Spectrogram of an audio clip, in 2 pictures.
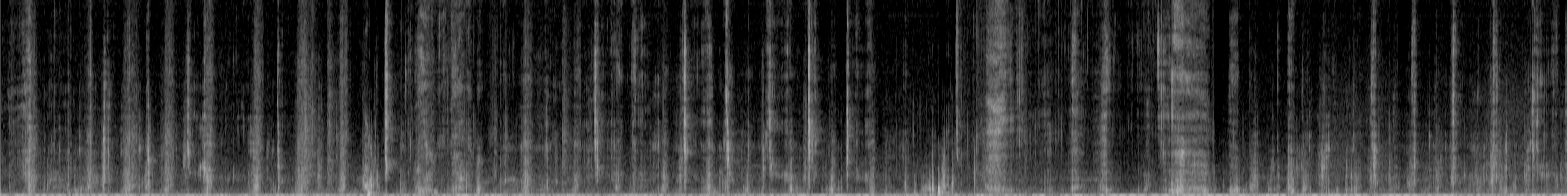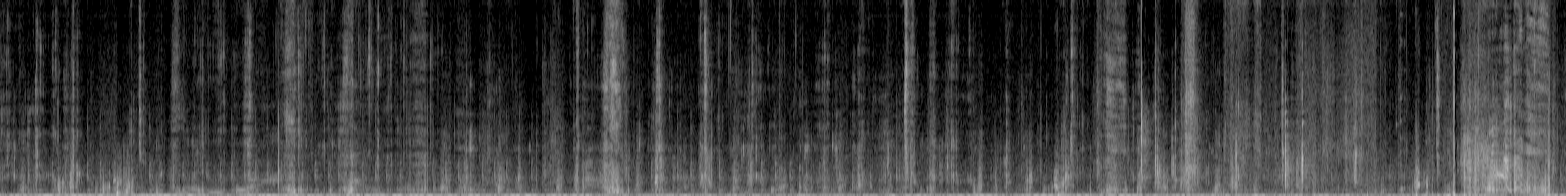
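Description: Close-miked mouth eating sounds: wet chewing, smacking and biting with many sharp clicks, as dark braised pork intestine is eaten.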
